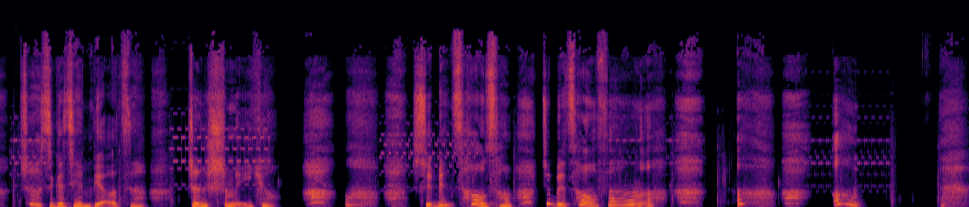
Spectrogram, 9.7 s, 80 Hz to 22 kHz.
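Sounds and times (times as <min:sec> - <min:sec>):
speech: 0:00.5 - 0:07.1, 0:08.5 - 0:08.7
phone ringtone for an incoming call, bright repeating electronic melody: 0:08.1 - 0:08.9.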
